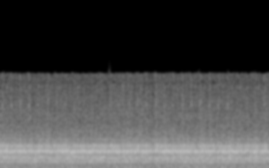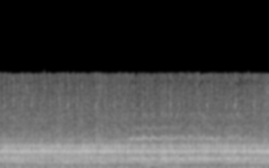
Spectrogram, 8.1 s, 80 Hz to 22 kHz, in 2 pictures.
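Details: Old GMC truck with 5.3 engine, left sitting with no oil showing on a rotted dipstick, runs rough with harsh rattling, internal banging and a puffing chuff from a small exhaust leak.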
